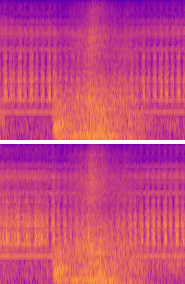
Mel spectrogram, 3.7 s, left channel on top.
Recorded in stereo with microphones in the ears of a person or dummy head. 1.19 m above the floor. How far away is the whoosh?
About 2.5 m.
